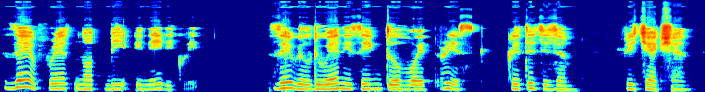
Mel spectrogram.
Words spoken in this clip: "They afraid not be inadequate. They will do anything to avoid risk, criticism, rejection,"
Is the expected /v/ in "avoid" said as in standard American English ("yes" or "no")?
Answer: yes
